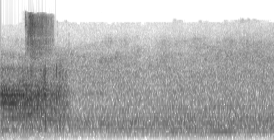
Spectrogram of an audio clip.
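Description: NASCAR stock-car engine noise from the track, a steady drone. A brief high hiss sounds near the start.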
